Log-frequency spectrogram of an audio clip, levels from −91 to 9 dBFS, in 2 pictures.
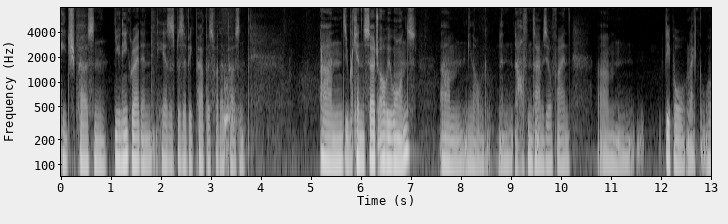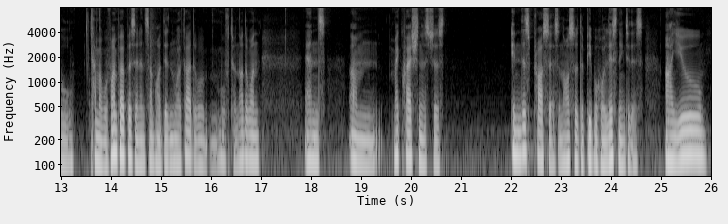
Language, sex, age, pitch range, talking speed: English, male, 20-39, 95-110 Hz, 155 wpm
